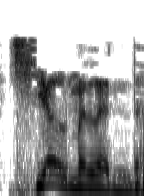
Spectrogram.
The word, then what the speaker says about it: Hjelmeland: After being refused entry into the strip club for belligerent behavior and racist comments earlier in the evening, Thomas Elliot Kjelmeland... Sorry, what I just it? Like that. I like that name because it's spelled H-J-E-L-M-E-L-A-N-D. Kjelmeland.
